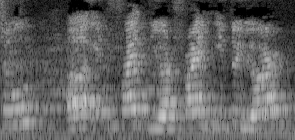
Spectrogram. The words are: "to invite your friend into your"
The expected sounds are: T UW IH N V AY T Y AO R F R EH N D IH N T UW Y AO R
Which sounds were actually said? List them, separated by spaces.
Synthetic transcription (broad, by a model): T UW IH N F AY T Y AO R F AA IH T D IH N T UW Y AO R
